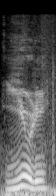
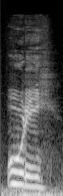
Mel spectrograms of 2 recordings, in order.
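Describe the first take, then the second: First: The name begins with a 'y' glide sound. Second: The name begins directly with a vowel sound.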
